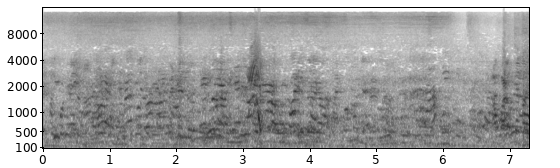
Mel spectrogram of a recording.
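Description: Men and women talk loudly over each other nearby.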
